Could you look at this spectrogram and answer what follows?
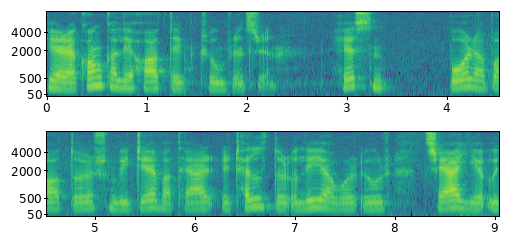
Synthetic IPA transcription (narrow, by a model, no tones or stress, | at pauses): heɾakʰɔŋkalɪəhɑːt̪ɪknkʰɾuːmpʰɾɪnsɾɪ̰n | heːsn | b̥oːɾabɑːt̪ʊsʊmʋid͡ʒeːʋat̪ʰaːɾɛɹʈʰɛlt̪ʊɾʔɔ̰ːliːaʋʊɾɪwɾt̪ʰɾæːjəʔʊ̰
